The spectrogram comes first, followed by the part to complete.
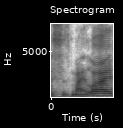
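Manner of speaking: acted, tearful speech, breaking down crying. Recalling breaking down in front of a dietitian, reenacting crying words. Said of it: "as I just started crying and saying like".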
